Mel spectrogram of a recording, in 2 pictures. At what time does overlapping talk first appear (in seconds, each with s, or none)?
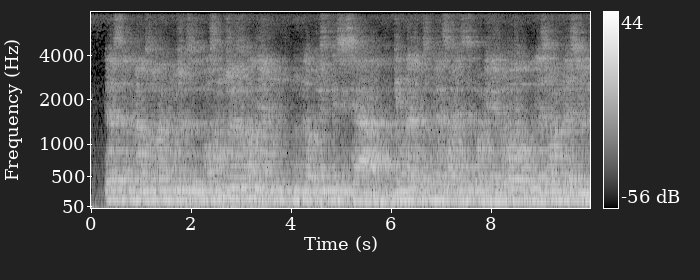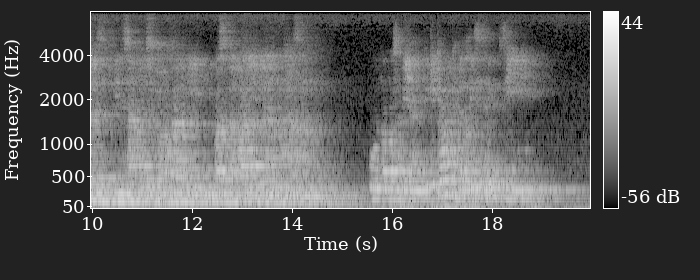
none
